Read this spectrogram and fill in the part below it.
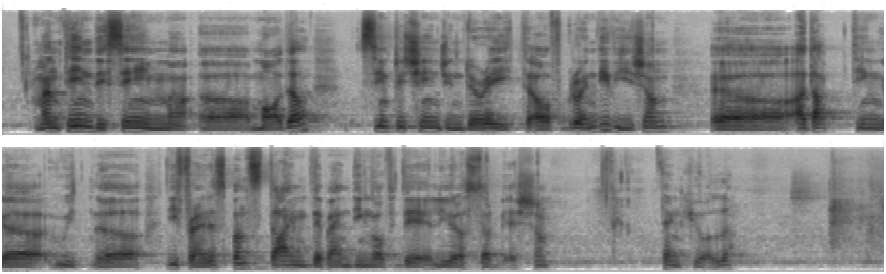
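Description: A young man speaks calmly into a microphone in a large hall.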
